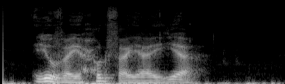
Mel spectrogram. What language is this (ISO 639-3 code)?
kab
